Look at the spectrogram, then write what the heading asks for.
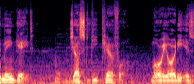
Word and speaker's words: Moriarty: Might want to check with Moriarty.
